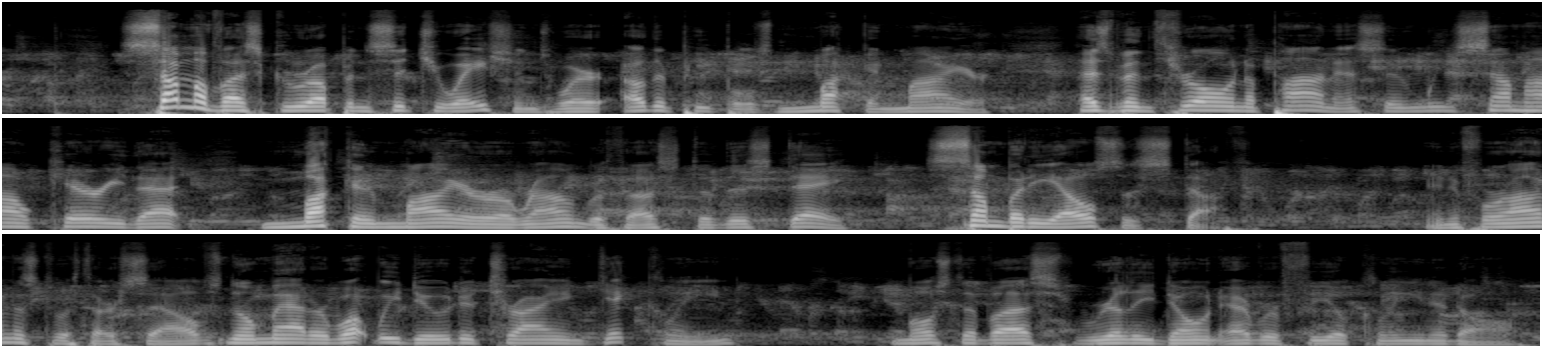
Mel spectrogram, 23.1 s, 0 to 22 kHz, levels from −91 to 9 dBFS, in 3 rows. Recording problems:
background chatter; faint; throughout; 2 voices, 20 dB below the speech

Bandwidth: 16 kHz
